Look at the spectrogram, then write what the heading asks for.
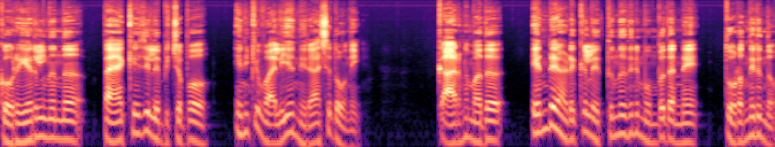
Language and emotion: Malayalam, sad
